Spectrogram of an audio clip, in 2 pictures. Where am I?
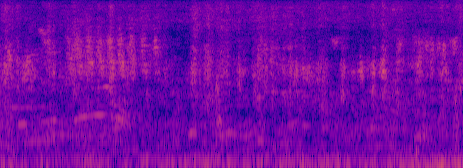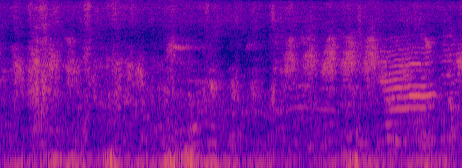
in a park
